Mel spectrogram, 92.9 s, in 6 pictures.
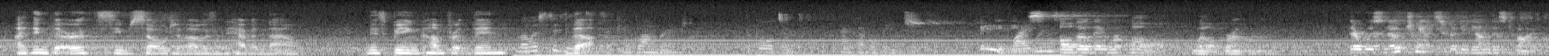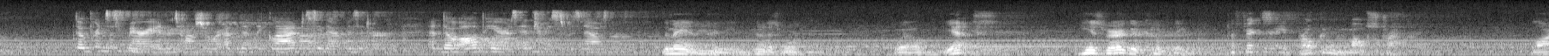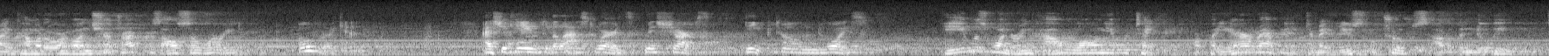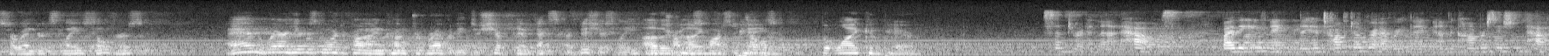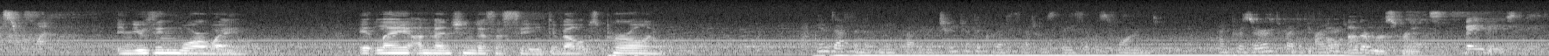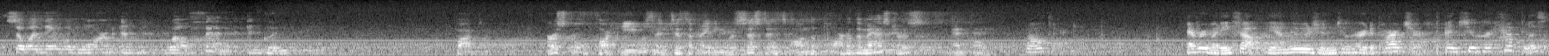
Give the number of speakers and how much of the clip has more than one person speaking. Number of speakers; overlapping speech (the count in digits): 7, about 4%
